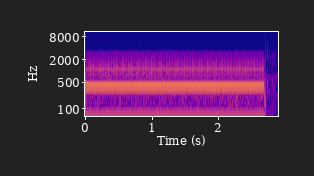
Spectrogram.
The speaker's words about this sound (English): Because there are dial tones in Skype.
